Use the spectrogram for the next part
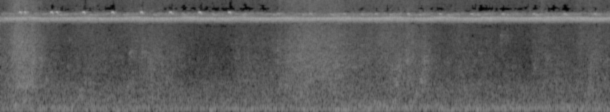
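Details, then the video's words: Tongan insects by the lava shore of Avalau, recorded while rowing around the island: a continuous piercing high whine never pauses, while soft wave washes swell and fade beneath it every few seconds. "sound of light Waves on old lava and Insects"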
